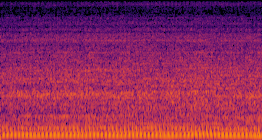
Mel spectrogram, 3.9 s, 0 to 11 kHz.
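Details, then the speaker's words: Kawasaki KLX 230 (Indian model) single-cylinder at idle during a water-glass vibration test: even thump about three and a half beats a second, steady and smooth with no rattles; normal idle. "ತುಂಬಾ vibration ಇಲ್ಲ like vibration test ಎಲ್ಲ ನೋಡಿದ್ರೆ ಅನ್ಸುತ್ತೆ ಹೇಳಬೇಕು ಅಂದ್ರೆ ಅಷ್ಟಲ್ಲ vibrations ಇಲ್ಲವೇ ಇಲ್ಲ ಗಾಡಿಲಿ"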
